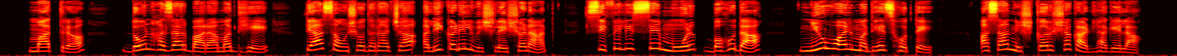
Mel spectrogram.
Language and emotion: Marathi, neutral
